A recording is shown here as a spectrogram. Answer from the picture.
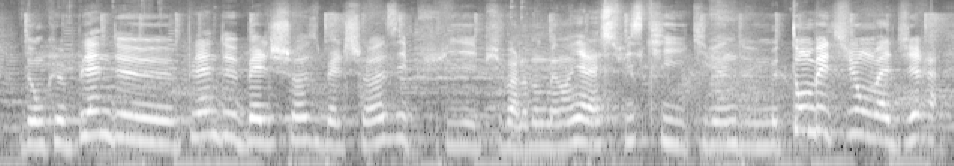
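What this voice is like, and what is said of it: Slight southern French accent. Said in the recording (French): “j'ai cru déceler un léger petit accent... on a un petit peu l'accent du sud”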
